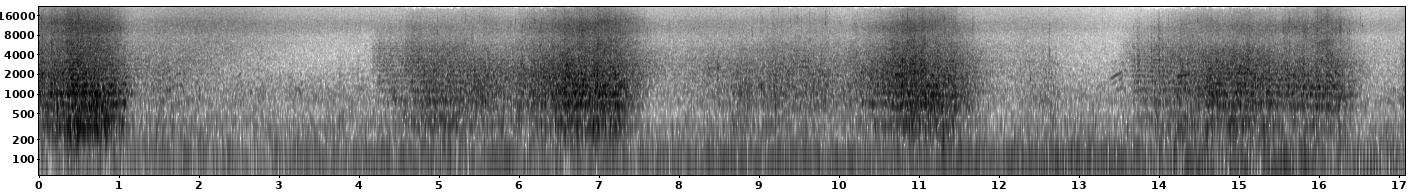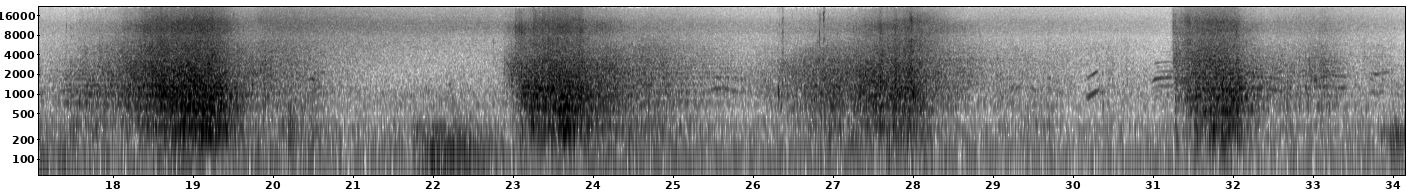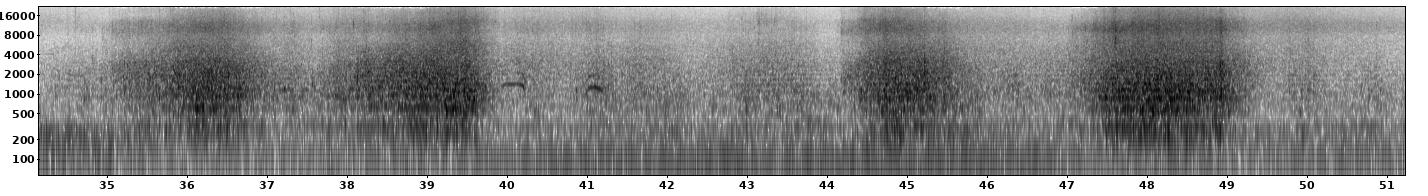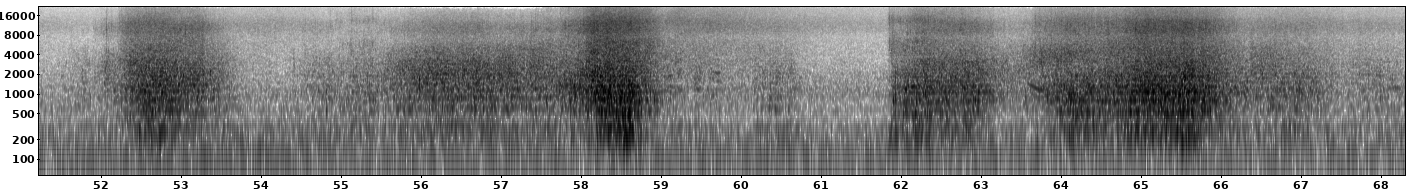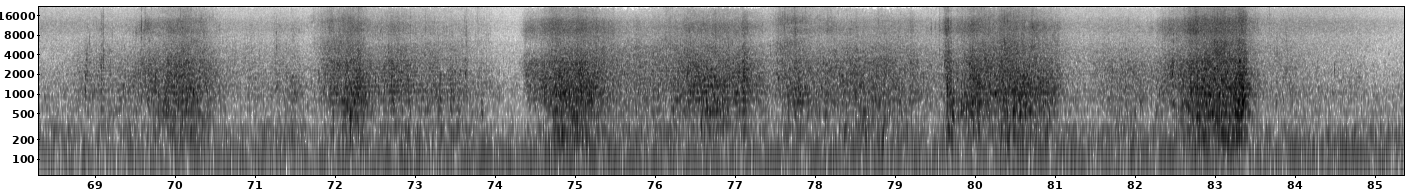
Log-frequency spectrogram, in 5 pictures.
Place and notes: {"title": "Wanli Dist., New Taipei City - sound of the waves", "date": "2016-08-04 10:50:00", "description": "sound of the waves, At the beach\nZoom H2n MS+XY +Sptial Audio", "latitude": "25.18", "longitude": "121.69", "altitude": "60", "timezone": "Asia/Taipei"}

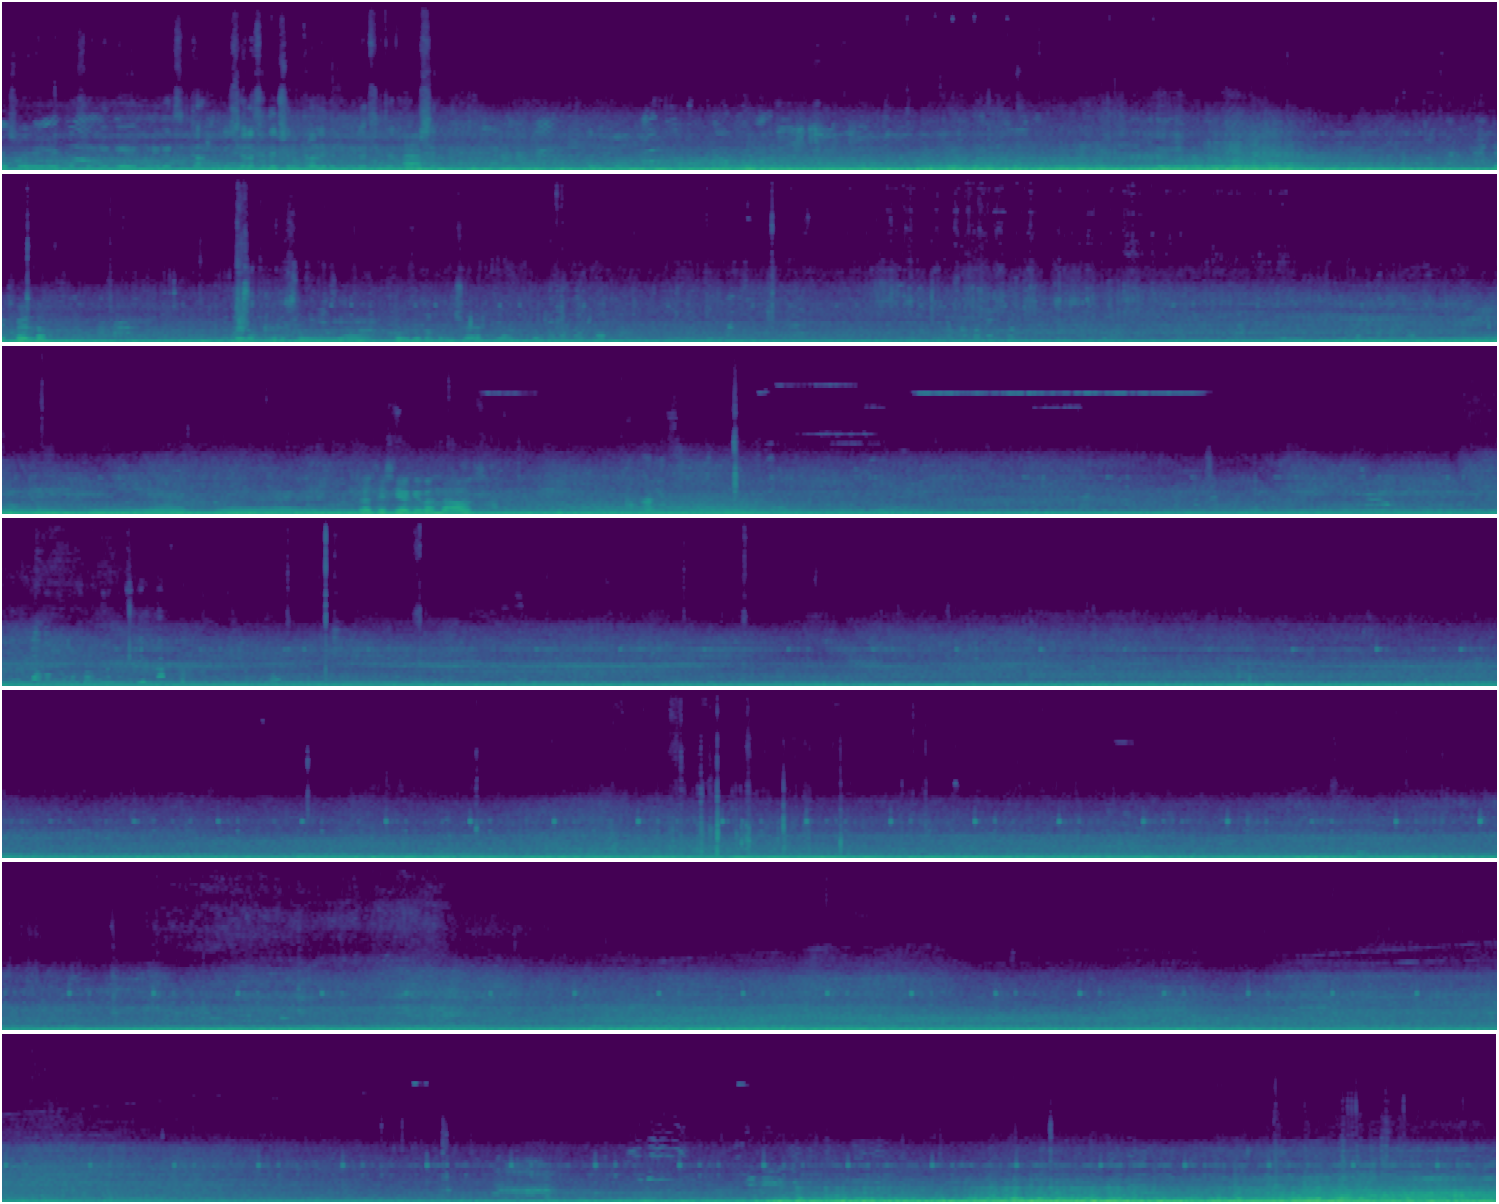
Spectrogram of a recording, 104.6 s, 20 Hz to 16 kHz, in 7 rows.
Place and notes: {"title": "Markt, Leipzig, Germania - “Sunday summer music-walk in Leipzig: soundwalk”", "date": "2020-07-19 12:18:00", "description": "“Sunday summer music-walk in Leipzig: soundwalk”\nSunday, July 19th 2020, soundwalk Marktplatz, Thomaskirke, Opera Haus, Gewandhaus, Nikolaikirke.\nStart at 00:18 p.m. end at 01:28 p.m., total duration of recording 01:09:48\nBoth paths are associated with synchronized GPS track recorded in the (kmz, kml, gpx) files downloadable here:", "latitude": "51.34", "longitude": "12.37", "altitude": "126", "timezone": "Europe/Berlin"}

